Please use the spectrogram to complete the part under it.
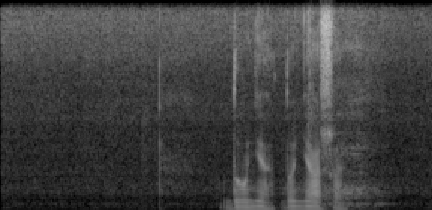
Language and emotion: Russian, neutral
